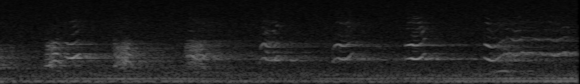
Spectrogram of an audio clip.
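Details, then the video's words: Hounds on a deer hunt in St Helena, South Carolina, running a deer: sharp, ringing yelps and bays with rising, bent notes, about two each second, over a low, steady engine hum. ""HomeGrown Kennels" Kickin'Screaming MY LAWD.. Listen at JULIO"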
